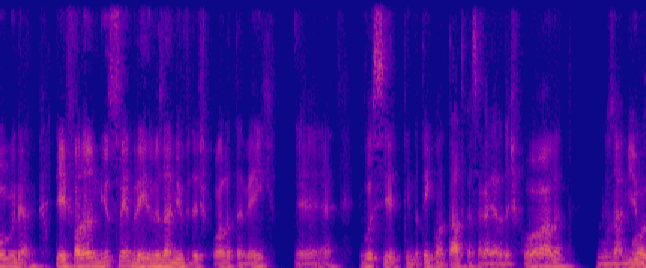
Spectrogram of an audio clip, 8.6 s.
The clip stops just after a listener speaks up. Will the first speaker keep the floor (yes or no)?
no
